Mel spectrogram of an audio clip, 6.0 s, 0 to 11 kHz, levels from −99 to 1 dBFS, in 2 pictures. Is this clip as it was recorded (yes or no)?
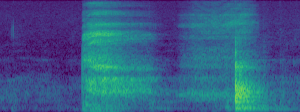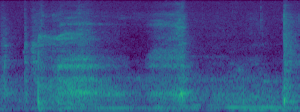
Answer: yes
